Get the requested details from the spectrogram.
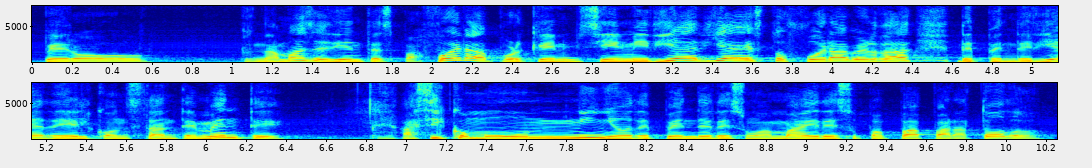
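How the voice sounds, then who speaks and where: A high-pitched man preaches a sermon in earnest tones. He slips into short acted voices for prayers and quotes. A faint electrical hum sits under his voice. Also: a little fast, darkish tone.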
